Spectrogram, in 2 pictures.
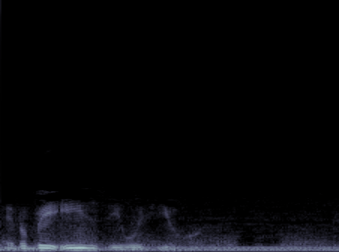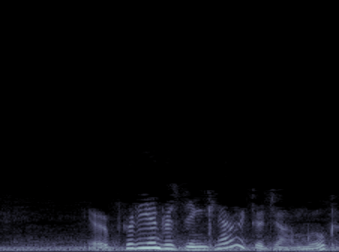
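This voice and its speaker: A scheming, seductive female accomplice in a 1940s radio drama. She coaxes with lively, mobile intonation. The recording is narrow and clearly noisy. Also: low voice, normal speed. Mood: cool, flirtatious.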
